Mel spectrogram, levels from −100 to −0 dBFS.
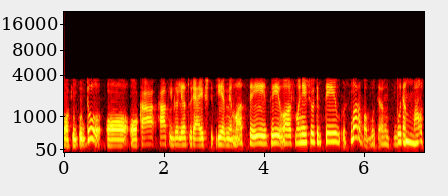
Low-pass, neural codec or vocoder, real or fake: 3.6 kHz; codec, 16 kHz, 4 kbps, FunCodec, trained on Chinese and English, 50 frames a second; fake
